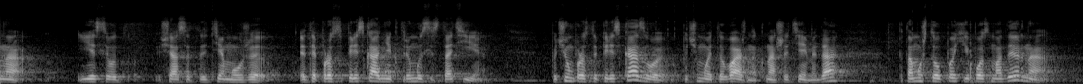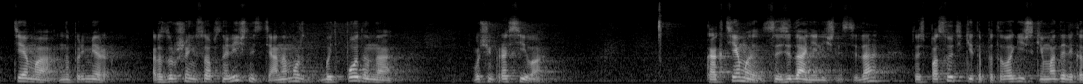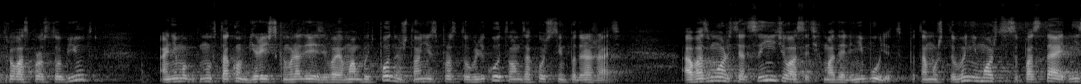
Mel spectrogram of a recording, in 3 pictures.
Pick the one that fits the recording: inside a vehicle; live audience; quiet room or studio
live audience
